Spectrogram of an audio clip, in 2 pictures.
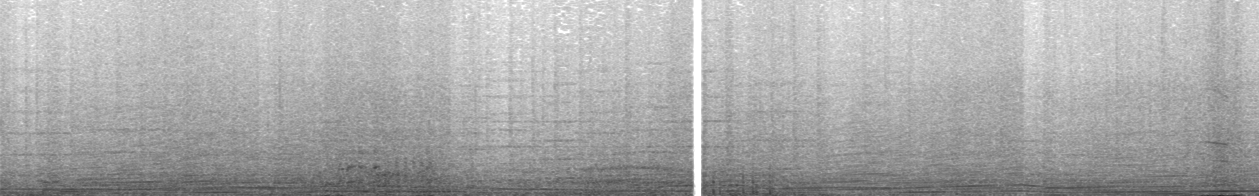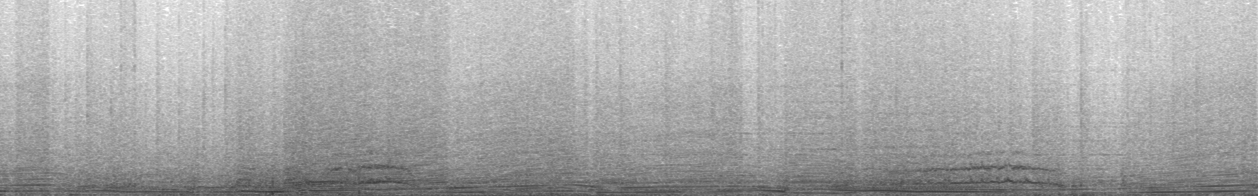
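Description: Other race cars' engines whine close by.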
